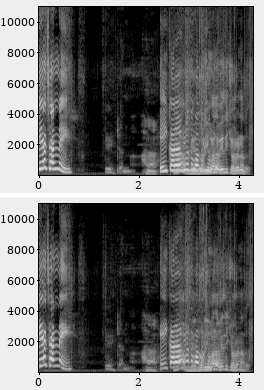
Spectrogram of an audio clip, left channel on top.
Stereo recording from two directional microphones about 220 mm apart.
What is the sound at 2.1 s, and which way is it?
Speech, 45° left (ahead or behind).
